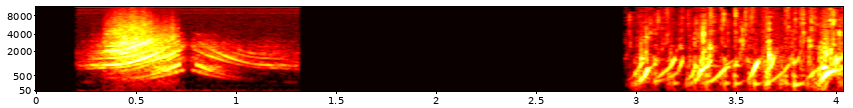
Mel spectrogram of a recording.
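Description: Cartoon sound effects: a single swooping 'boing' whose pitch rises and then falls, lasting about a second. After a gap comes a rapid run of short rising bloops, about seven a second, like underwater bubbling, starting near the end.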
